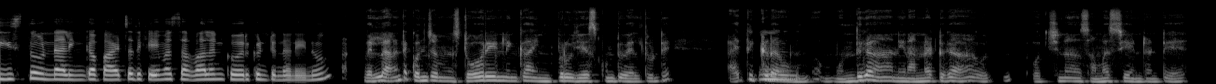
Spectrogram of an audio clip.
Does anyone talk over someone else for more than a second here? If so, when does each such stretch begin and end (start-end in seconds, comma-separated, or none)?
none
